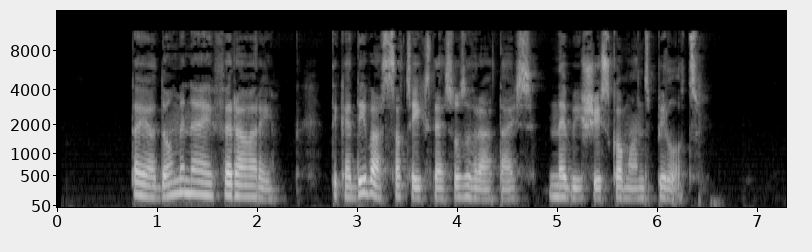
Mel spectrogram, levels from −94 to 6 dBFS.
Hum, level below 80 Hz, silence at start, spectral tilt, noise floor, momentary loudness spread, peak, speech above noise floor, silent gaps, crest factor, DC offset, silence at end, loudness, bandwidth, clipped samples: none; -66 dBFS; 0.75 s; -3.5 dB/octave; -76 dBFS; 9 LU; -6 dBFS; 53 dB; none; 20 dB; under 0.1%; 0.85 s; -23 LUFS; 11.5 kHz; under 0.1%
